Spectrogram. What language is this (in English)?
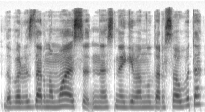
Lithuanian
